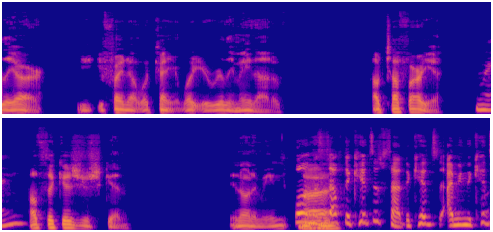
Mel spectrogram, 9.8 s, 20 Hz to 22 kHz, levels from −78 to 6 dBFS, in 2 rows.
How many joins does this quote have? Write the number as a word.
one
